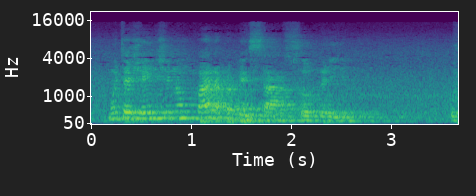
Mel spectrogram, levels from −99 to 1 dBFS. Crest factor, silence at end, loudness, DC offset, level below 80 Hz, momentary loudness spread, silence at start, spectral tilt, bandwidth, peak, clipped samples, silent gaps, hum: 16 dB; 0 s; -23 LUFS; under 0.1%; -56 dBFS; 17 LU; 0 s; -6.5 dB/octave; 14.5 kHz; -8 dBFS; under 0.1%; none; none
